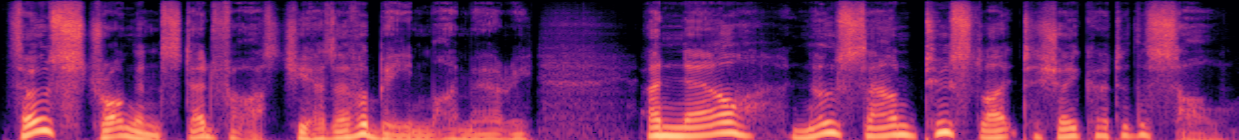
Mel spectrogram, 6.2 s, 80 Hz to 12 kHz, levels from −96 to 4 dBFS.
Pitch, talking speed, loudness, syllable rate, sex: 130 Hz, 215 wpm, -18 LUFS, 4.7 syllables/s, male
